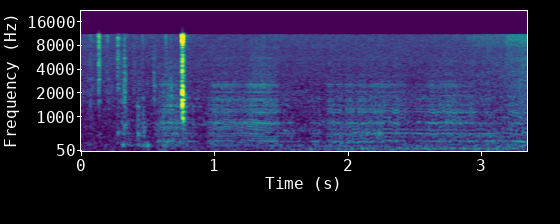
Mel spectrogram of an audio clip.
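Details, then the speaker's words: 2004 Ford Freestar after blower motor (squirrel cage) replacement for a loud blower noise and no heat, at key-on: light clicks, then soft small-motor whirring that settles as the blend door actuators move and home normally; fan sounds good. "right now you're hearing all the blend doors move let them all settle in fan sounds pretty good so far"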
